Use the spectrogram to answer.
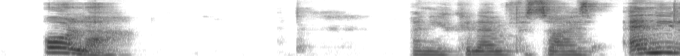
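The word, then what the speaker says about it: hola: to help you also H is silent start of a word in Spanish so do you know the word for hi Ola that's right Ola and you can emphasize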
